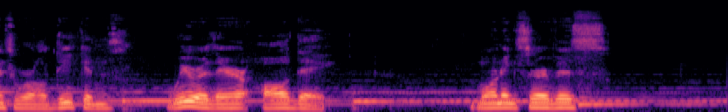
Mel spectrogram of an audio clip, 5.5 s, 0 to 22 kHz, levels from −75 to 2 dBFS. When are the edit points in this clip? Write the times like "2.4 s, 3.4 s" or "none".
1.5 s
